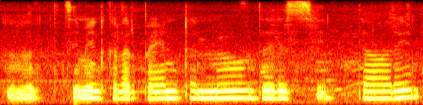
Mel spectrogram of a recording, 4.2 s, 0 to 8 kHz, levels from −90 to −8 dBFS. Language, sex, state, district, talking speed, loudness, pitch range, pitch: Kannada, female, Karnataka, Bangalore, 70 wpm, -13 LUFS, 195-205 Hz, 200 Hz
